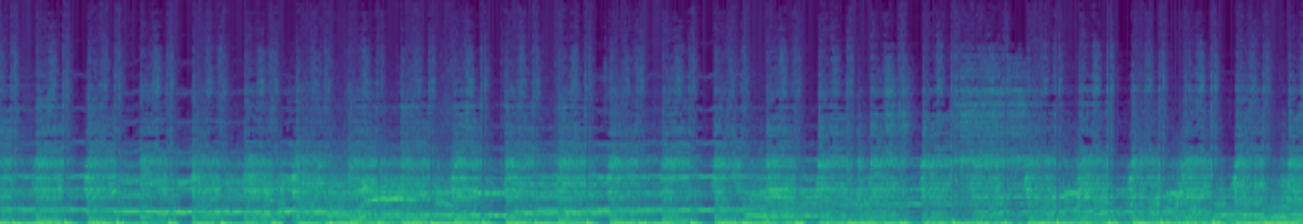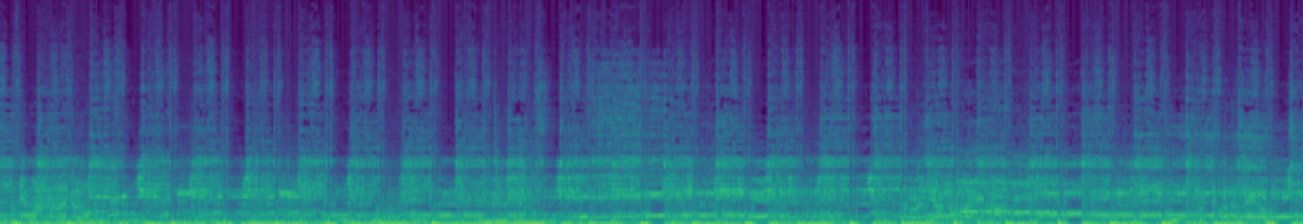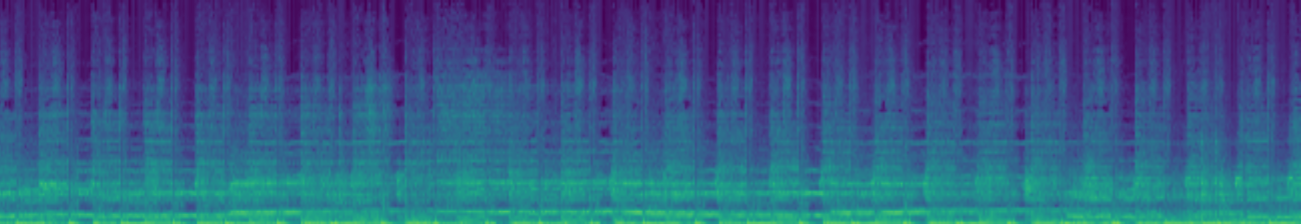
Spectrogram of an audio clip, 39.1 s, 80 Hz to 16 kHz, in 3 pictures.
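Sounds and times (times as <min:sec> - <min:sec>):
bass beat: 0:00.0 - 0:39.0
electric guitar: 0:00.0 - 0:39.0
electric keyboard melody: 0:00.0 - 0:39.0.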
